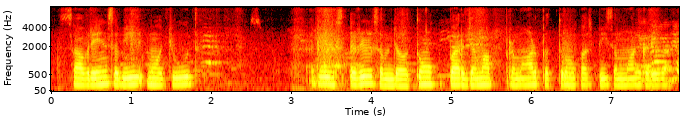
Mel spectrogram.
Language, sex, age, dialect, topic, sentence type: Hindi, female, 60-100, Kanauji Braj Bhasha, banking, statement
